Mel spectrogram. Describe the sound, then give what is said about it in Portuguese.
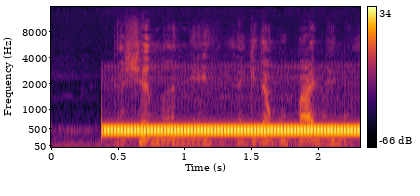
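A steady telephone tone plays on a line reported busy, starting abruptly and running unbroken to the end beneath people talking. “Tá o número está ocupado no momento.”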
